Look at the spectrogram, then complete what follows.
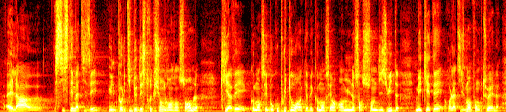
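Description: A middle-aged man giving an academic lecture on urban history in a lecture room, talking with many fillers and restarts, recorded by a camera some distance away. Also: medium pitch.

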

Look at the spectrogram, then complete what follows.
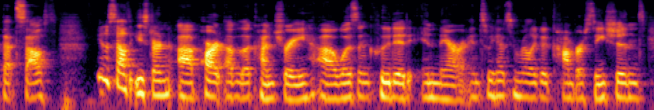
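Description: A woman's voice: deep voice, pushed and bright. A middle-aged American woman giving an informal, chatty update to camera as the presenter of a professional blog. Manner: chatty, conversational. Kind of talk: informal talking-head update. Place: indoors, plain backdrop.

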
